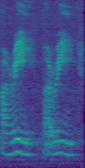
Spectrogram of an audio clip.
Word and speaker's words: Paris: When it's consonant, like Paris, the S in Paris, they don't pronounce it because that S is a consonant. The S is silent, completely silent. Paris.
